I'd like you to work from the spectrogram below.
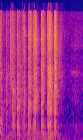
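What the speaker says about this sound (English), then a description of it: "Let me shuffle." Tarot cards being shuffled, a quick run of about eight crisp riffling snaps in steady rhythm, close and clear, trailing off into quiet.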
